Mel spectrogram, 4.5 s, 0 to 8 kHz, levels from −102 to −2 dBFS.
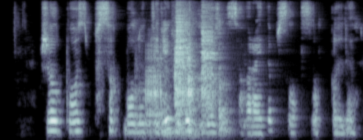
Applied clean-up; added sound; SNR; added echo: classical method log-MMSE.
